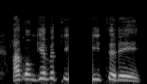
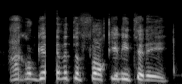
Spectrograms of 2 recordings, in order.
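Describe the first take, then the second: First: Quick low muttered threat. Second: Louder, punching every word; loud emphatic threat. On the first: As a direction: rush it under your breath. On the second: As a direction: hit him with it hard. Repeated threat, building up. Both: Shown as a demonstration.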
